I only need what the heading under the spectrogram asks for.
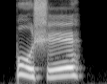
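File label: "不时", Chinese; HSK6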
